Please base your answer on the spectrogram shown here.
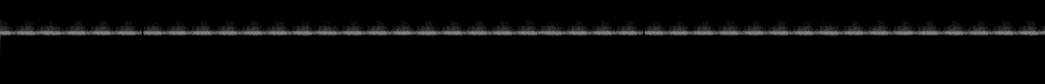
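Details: Summer night on a farm meadow under a full moon, crickets giving an even, shrill pulsing chirp about four beats a second, nothing else audible.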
